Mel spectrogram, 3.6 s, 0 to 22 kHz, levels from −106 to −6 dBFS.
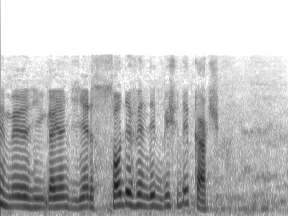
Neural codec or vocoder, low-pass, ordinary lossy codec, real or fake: codec, 16 kHz, 4 kbps, FreqCodec, larger model; none; none; fake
